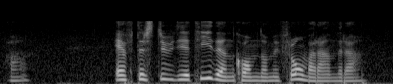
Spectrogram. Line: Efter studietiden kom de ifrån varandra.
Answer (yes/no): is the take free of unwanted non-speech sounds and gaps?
yes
